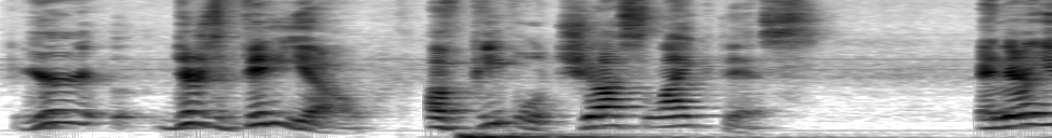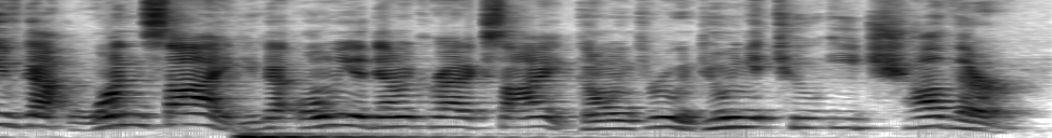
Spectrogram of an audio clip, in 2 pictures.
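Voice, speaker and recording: The tone is animated, with ordinary pitch variation. Room echo is audible. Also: man. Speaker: live streamer. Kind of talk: political rant. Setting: live stream. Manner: loud.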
